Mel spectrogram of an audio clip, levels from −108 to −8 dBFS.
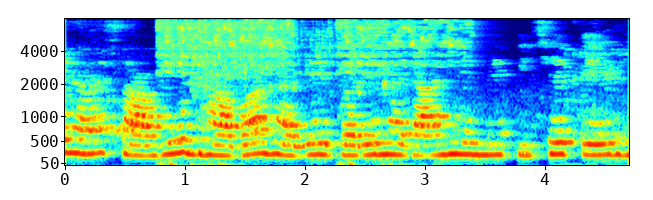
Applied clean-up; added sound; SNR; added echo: classical method WPE with log-MMSE.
